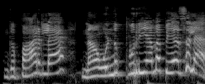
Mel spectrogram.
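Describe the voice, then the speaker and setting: A woman's voice: lively intonation, moderate pace, heavy background noise. A voice actor playing a fierce old mother with a southern Tamil accent, scolding her son in a cartoon comedy. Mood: accusing. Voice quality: high, shrill, accusing.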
